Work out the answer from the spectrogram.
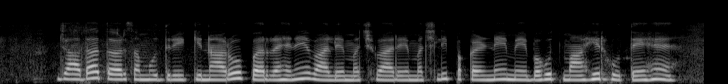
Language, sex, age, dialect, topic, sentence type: Hindi, female, 41-45, Garhwali, agriculture, statement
